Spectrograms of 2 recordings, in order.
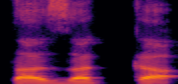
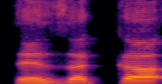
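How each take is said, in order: First: The first vowel sounds like 'a'. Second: The first vowel sounds like 'e'. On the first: The speaker calls it right. "തസക്ക എന്നുള്ളതാണ് ശരിയായ ഉച്ചാരണം" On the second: The speaker calls it wrong. "തെസക്ക എന്നായി പോകാൻ പാടില്ല"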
